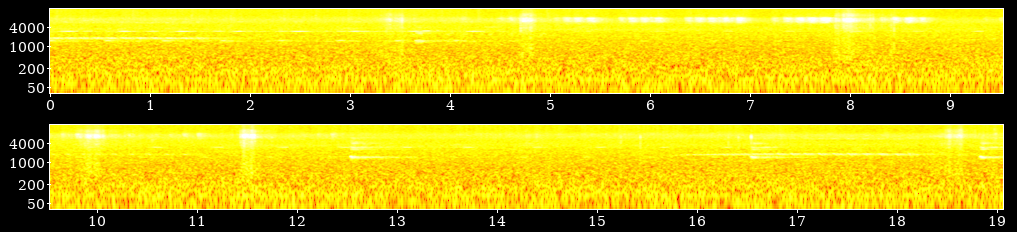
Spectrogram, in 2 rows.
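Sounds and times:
insect trilling: 0.0 - 19.0
bird rustling leaf litter: 3.3 - 3.7, 4.5 - 5.4, 7.4 - 8.8, 9.6 - 10.4, 11.4 - 11.8, 18.4 - 18.9.

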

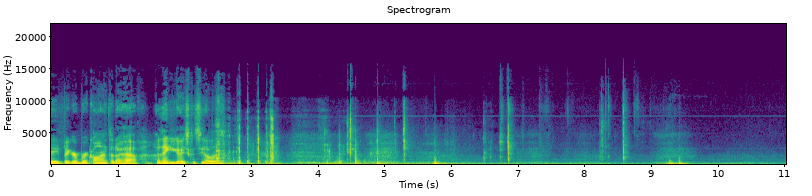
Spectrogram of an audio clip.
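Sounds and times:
plastic chargers clicking and knocking: 2.4 - 3.5.

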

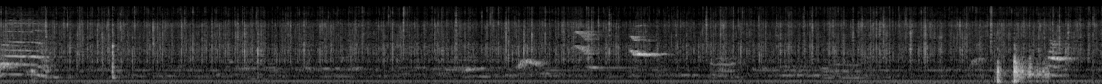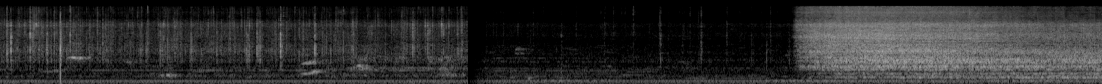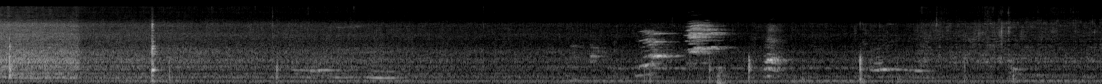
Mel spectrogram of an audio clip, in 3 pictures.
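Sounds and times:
loud sizzle in a pan: 0.0 - 33.0.

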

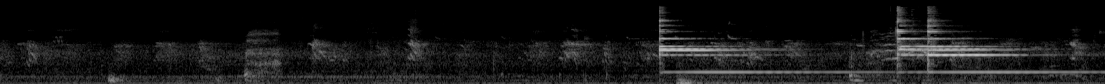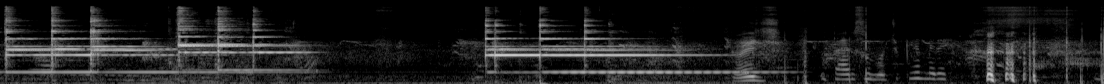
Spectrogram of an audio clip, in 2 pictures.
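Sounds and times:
metal bell ringing: 6.6 - 14.4, 15.9 - 19.1.

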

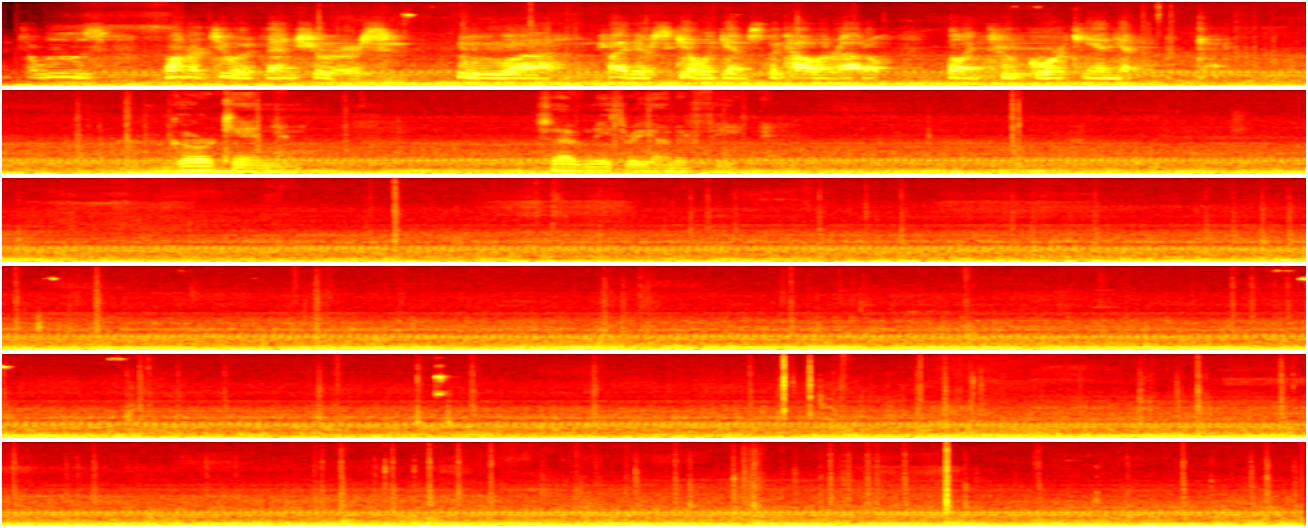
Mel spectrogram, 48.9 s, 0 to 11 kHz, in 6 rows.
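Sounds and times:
train car rumbling on rails: 0.0 - 48.9
light clicks and rattles: 28.0 - 36.6, 37.2 - 48.9.

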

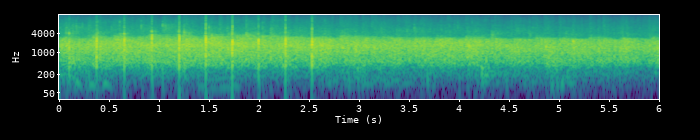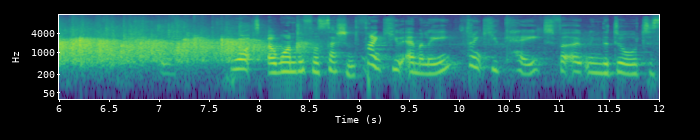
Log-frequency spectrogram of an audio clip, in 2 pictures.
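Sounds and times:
close sharp hand claps: 0.0 - 8.6
audience applauding: 0.0 - 8.7.

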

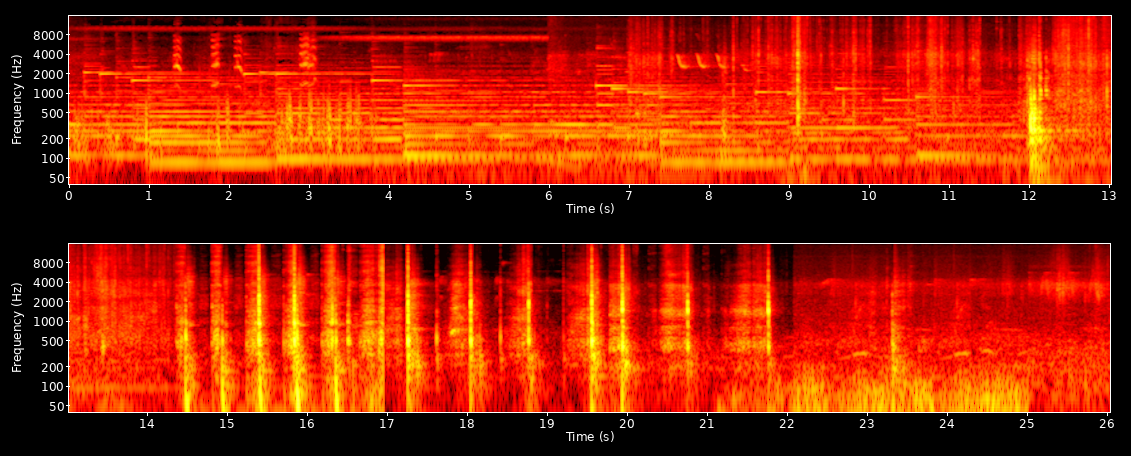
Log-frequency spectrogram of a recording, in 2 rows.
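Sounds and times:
dry leaf wrapping crackling: 6.2 - 14.6
knife chopping on wooden board: 14.4 - 21.9.

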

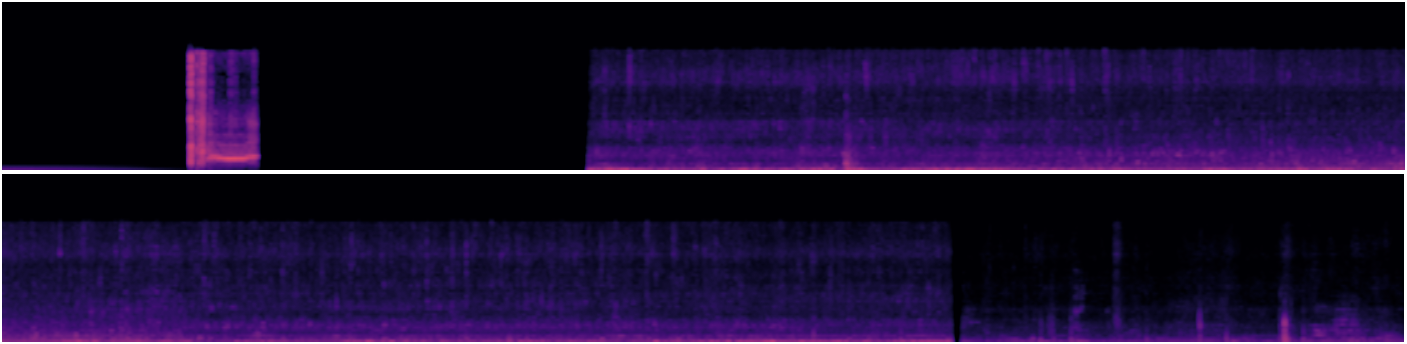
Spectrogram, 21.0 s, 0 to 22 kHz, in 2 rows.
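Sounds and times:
wind buffeting microphone: 4.4 - 17.7.

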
